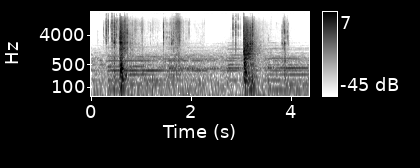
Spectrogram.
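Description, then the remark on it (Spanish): Wood cracks and snaps in nearby trees: two loud, sharp breaks about two and a half seconds apart, with smaller crackles and creaks scattered around them against a quiet background. “Finalmente estaba comenzando a dormirme, y lo habría hecho de no ser porque escuché un ruido y el crujir de los árboles de los bosques cercanos.”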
